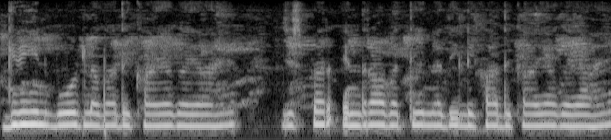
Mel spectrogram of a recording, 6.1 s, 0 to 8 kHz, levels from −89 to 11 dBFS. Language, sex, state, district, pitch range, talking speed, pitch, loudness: Hindi, female, Chhattisgarh, Bastar, 210-225 Hz, 135 wpm, 215 Hz, -16 LUFS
